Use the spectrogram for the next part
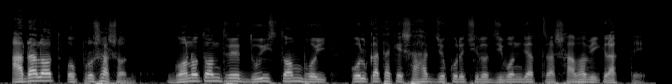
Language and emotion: Bengali, neutral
